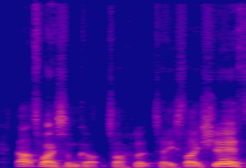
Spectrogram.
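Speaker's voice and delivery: normal talking voice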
